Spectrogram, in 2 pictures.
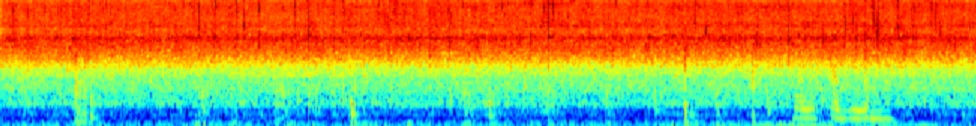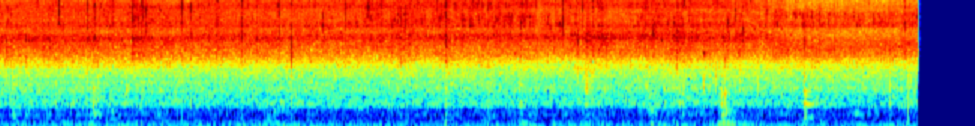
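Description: Breaded cassava sticks deep-frying in oil: a steady, high sizzle with scattered light clicks as a slotted spoon stirs them. The sound cuts off abruptly near the end.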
